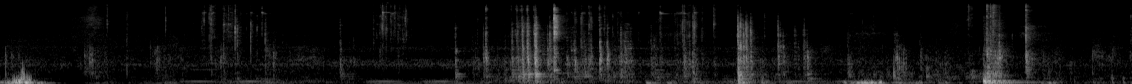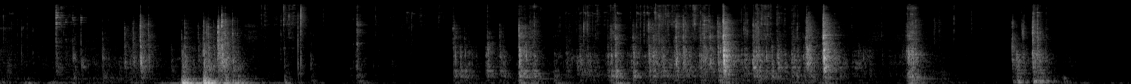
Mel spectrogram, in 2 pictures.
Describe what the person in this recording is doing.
I'm walking to my apartment, I get out my keys and unlock the door. I walk in and close the door, turn on the light and put down my keys.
